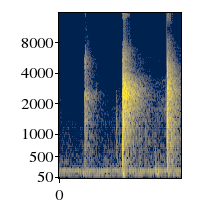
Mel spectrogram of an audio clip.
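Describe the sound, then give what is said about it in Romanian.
Three sharp hammer blows strike an orange-sized clay ball found in a tube, breaking it open to see what is inside, which turns out to be an artificial diamond. The blows come at uneven intervals, the second and third hitting harder with a brief crackling decay, over a steady low hum and no voices. “Matachit, adu un ciocan să spargem bușgulița, să vedem cine este în ea.”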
